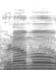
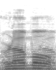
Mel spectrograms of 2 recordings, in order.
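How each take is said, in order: The two takes are said the same way.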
